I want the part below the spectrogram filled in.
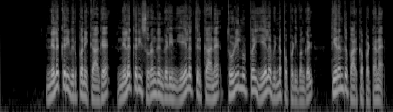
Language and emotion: Tamil, neutral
